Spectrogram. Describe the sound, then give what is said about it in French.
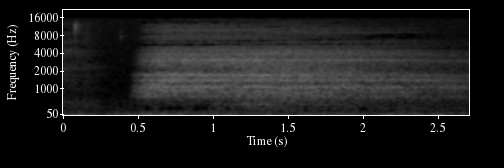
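A long, deep inhalation through the nose during a guided relaxation exercise for insomnia, heard as a steady, soft rush of breath that begins after a brief quiet moment and holds for about two seconds. “Grande inspiration par le nez.”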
